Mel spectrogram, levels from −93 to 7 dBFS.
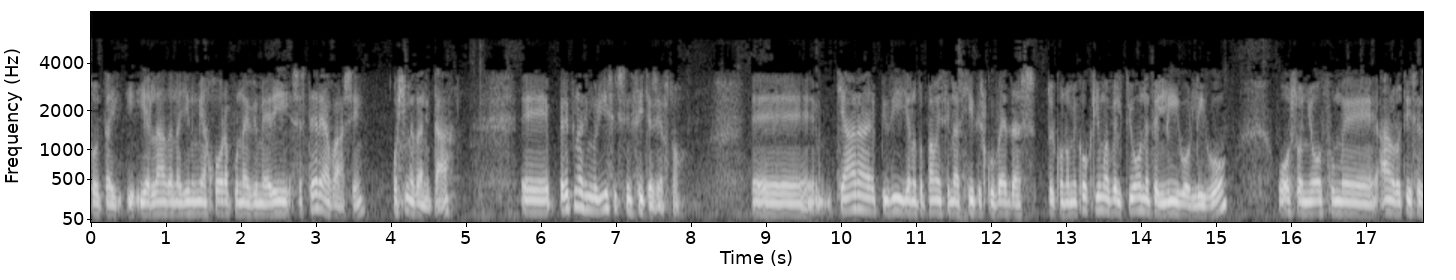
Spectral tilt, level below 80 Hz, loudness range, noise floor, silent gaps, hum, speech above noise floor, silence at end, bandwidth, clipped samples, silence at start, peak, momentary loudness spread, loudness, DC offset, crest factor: -13 dB/octave; -54 dBFS; 2 LU; -37 dBFS; none; none; 23 dB; 0 s; 3.9 kHz; under 0.1%; 0 s; 0 dBFS; 9 LU; -15 LUFS; under 0.1%; 14 dB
